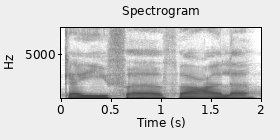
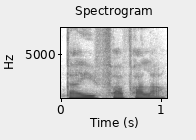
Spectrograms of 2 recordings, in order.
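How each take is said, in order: First: The second word has three syllables, 'fa-a-la'. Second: The second word has two syllables, 'fa-la'. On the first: The speaker calls it right. "বলতে হবে কাইফা ফাআলা, এইভাবে" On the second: The speaker calls it wrong. "আমরা অনেকে বলি কাইফা ফালা"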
